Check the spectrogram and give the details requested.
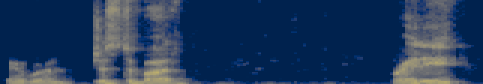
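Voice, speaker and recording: A man's voice: mid-range voice, sing-song, slow pace, poor audio. A man hosting a live online show from his home, making loose, apologetic announcements with restarts. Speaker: host. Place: home room in Honolulu.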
